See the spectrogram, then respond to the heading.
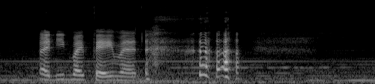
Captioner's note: laughs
